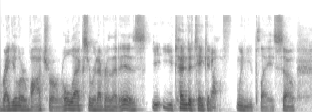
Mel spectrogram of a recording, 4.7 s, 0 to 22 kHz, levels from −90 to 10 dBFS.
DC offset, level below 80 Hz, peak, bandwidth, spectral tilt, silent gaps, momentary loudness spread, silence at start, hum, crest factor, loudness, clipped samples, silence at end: under 0.1%; -66 dBFS; -8 dBFS; 12.5 kHz; -5.5 dB/octave; none; 10 LU; 0 s; none; 20 dB; -30 LUFS; under 0.1%; 0 s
